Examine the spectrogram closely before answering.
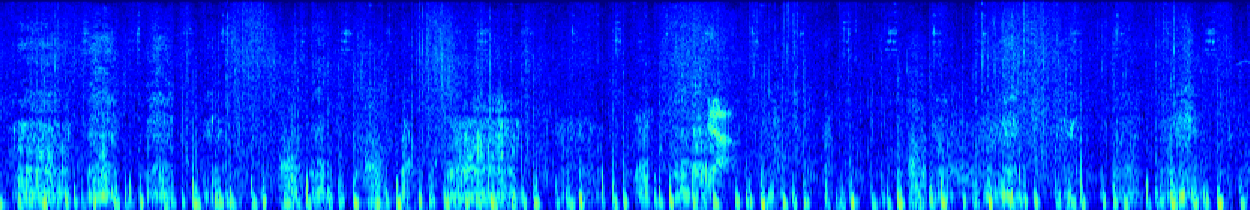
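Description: Footsteps rustle through tall grass and brush at a steady walking pace.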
